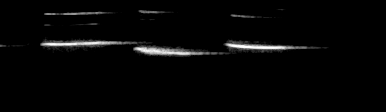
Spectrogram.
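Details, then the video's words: Copper seedeater (Sporophila bouvreuil) song: three clear, high whistled notes in quick succession, the middle one slightly lower and falling, with nothing else heard. "Canto do coboco lino ( Sporophila Bouvreuil )"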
